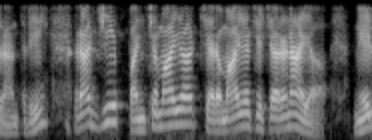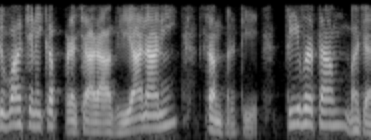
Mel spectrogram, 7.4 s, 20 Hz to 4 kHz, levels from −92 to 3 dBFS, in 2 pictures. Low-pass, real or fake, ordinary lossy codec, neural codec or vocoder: 3.6 kHz; fake; none; codec, 16 kHz, 8 kbps, FunCodec, trained on LibriTTS, 25 frames a second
